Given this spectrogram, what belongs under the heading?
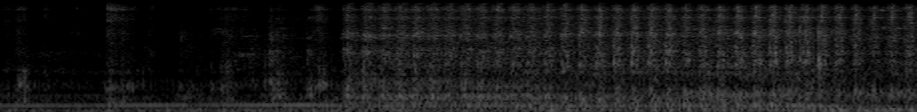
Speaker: his massive steel end, which you can hear the knock, knock, knocking.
